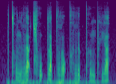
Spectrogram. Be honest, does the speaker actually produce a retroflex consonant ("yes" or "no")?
no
